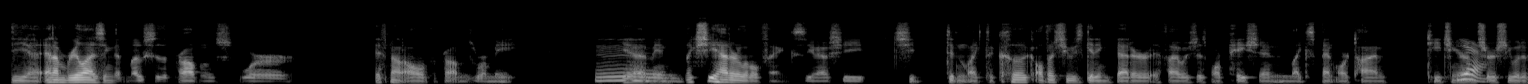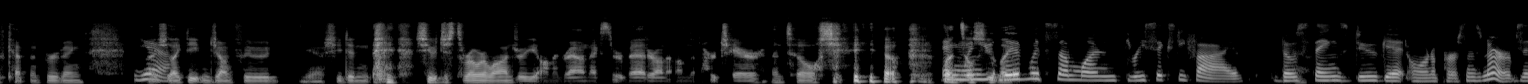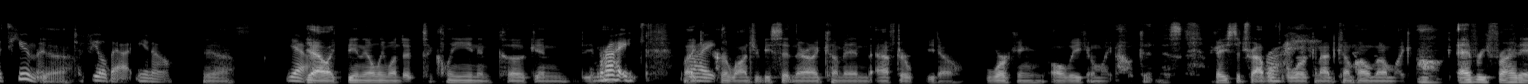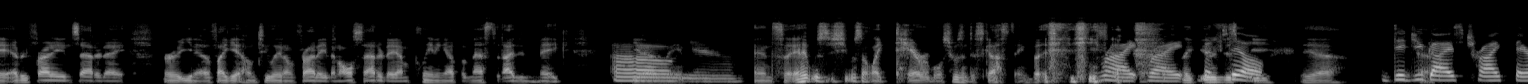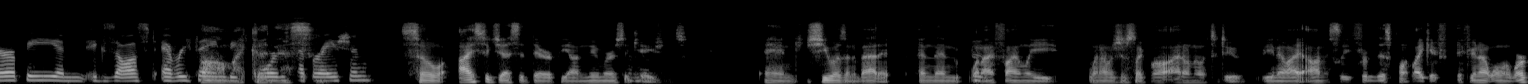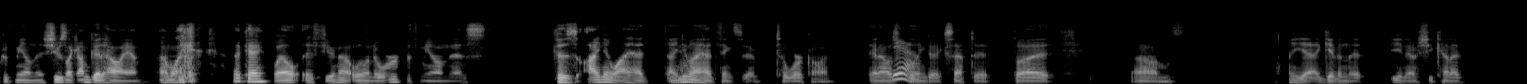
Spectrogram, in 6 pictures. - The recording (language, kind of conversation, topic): English, advice, How can I rebuild my self-worth and confidence after a breakup?
- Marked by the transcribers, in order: chuckle; laughing while speaking: "she, you know"; tapping; laughing while speaking: "Right"; laughing while speaking: "Right"; other background noise; laughing while speaking: "but, you know"; laughing while speaking: "like"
